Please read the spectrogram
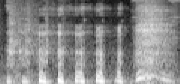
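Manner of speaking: long rapid chuckle; real chuckle. Real, not acted. Gamer reacting to a useless suggestion, chuckling. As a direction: chuckle steadily in quick bursts. Laughing at none-of-our-lines result.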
